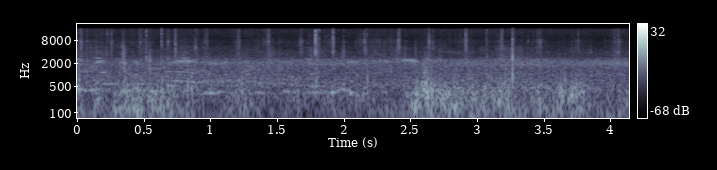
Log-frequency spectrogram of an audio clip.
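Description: Footsteps and a dog's nails clicking and scuffing on asphalt as a dog walks on a leash, with a louder scuff about two and a half seconds in.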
